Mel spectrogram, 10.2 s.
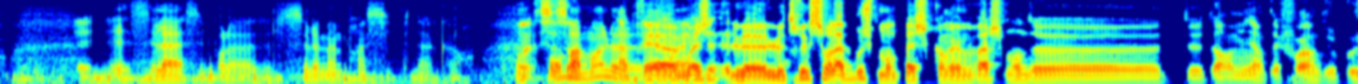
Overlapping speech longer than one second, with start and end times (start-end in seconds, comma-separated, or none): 4.1-5.4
